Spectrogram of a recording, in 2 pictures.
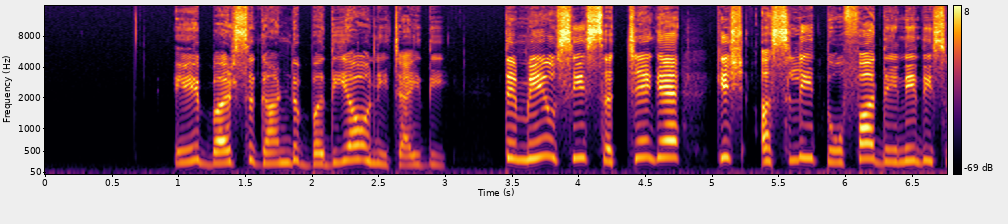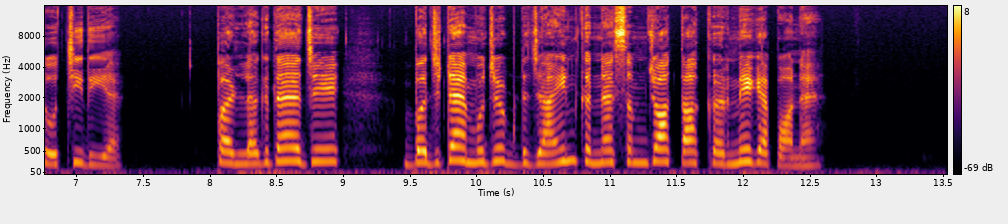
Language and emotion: Dogri, sad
